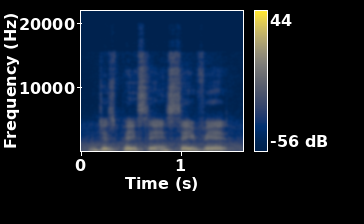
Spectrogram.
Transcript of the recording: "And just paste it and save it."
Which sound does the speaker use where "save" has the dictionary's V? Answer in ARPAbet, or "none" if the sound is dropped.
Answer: V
